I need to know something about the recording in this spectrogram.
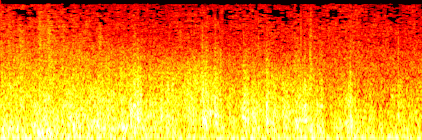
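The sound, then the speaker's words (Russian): Steady, heavy rain pours down in a dense, continuous hiss, with a low rumble underneath and no one speaking. “Между тем дождик перестал.”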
